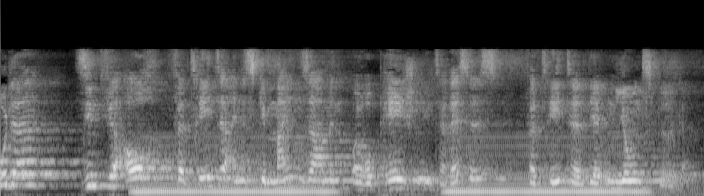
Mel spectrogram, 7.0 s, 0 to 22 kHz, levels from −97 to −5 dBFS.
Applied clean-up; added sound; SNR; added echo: none; Bowed string instrument; 5 dB; reverberation time 2.6 s.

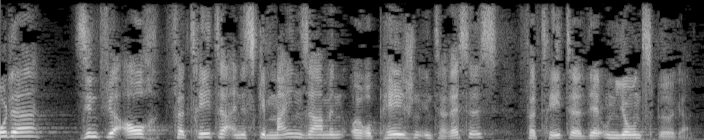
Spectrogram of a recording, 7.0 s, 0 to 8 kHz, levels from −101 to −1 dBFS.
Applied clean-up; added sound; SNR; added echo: none; none; none; none.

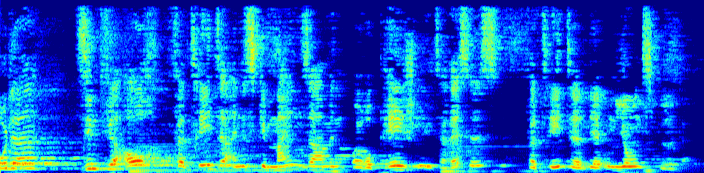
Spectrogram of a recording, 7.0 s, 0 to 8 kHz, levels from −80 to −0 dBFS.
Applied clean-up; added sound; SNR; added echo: classical method WPE with log-MMSE.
